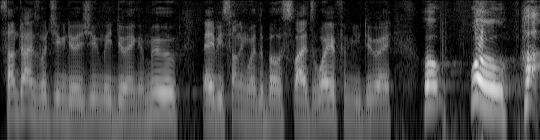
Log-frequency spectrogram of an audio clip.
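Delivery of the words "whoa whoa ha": very loud, light-hearted, high playful yells. Demonstrating yells to make while doing a move: light, fun yells. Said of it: "a little bit more light, more fun sounding yells".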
